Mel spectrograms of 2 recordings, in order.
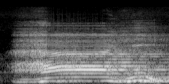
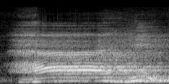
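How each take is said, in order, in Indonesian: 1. Bunyi h ditahan dulu sebelum dilepaskan. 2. Bunyi h ditahan dulu sebelum dilepaskan.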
